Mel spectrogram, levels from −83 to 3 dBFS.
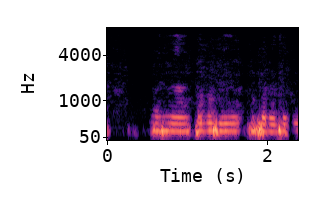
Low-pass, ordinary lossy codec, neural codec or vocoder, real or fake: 7.2 kHz; MP3, 48 kbps; none; real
